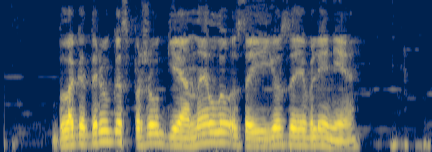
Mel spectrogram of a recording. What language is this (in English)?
Russian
